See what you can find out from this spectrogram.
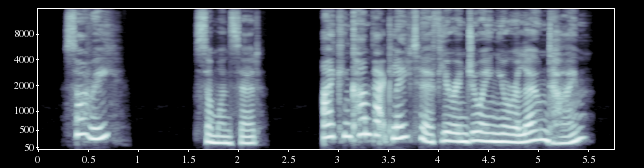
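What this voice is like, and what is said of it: Tight, pointed upper-class accent. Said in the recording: “the tight, pointed accent that went with leafy avenues and elegant townhouses and lace gloves. That was an Azatani voice.”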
